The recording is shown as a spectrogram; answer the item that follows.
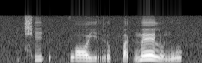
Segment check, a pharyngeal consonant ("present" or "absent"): absent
